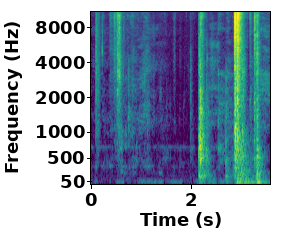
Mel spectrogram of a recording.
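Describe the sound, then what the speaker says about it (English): The door of a 1988 Ford F250 pickup under bodywork repair shuts with a solid thunk, followed by further rattling knocks and clunks, close by, with quiet shuffling before. "Close the door."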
